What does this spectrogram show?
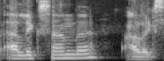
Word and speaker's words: Aleksandar: I'm guessing the first name it's pronounced Aleksandar.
